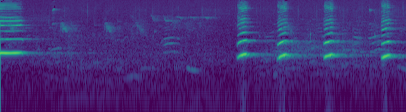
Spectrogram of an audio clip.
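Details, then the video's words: Morning chorus from a pair of gibbons in a zoo: one loud hooting note, faint scattered calls, then four loud, clear, hooting notes about half a second apart, each rising and falling slightly. "het ochtendkoor (gibbons)"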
